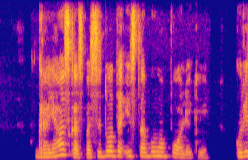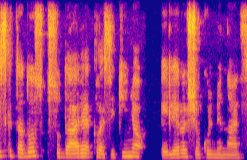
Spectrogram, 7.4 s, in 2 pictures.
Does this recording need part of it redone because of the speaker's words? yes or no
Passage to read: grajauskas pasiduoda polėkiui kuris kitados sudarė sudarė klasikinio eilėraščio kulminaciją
yes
